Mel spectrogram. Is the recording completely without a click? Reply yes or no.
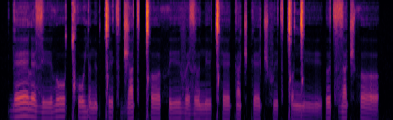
no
